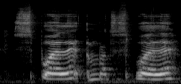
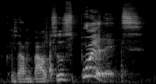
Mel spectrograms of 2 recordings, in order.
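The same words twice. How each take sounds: First: Attempted Jamaican accent, higher; playful Jamaican accent, spoil it. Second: Said in the usual way. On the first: Shown as a demonstration. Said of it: "that was my attempt at doing a Jamaican accent".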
